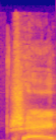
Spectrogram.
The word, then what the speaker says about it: Chae: Chae.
